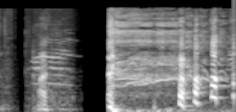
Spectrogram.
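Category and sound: animal, cat meowing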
